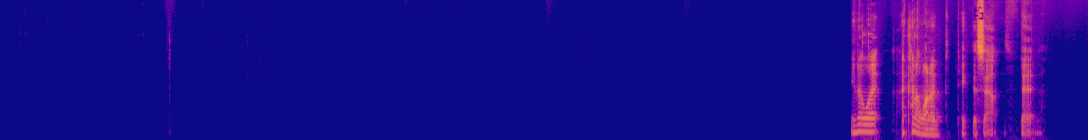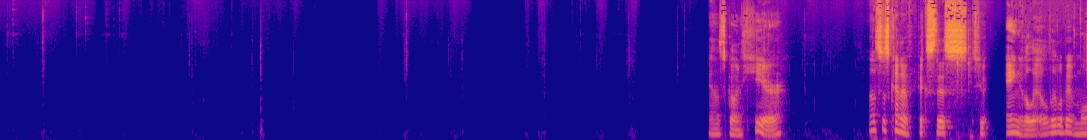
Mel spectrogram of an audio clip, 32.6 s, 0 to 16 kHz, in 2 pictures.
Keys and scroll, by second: 2.1 Tab, 2.8 Tab, 3.5 Tab, 5.8 Tab, 6.6 Tab, 8.6 Tab, 19.7 Tab, 22.8 Tab, 24.2 1, 26.2 j, 30.4 typing, 32.5 Tab.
